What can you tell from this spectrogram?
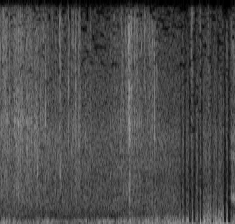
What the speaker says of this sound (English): Ooh, it's windy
